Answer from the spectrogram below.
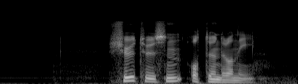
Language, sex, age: Norwegian, male, 42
